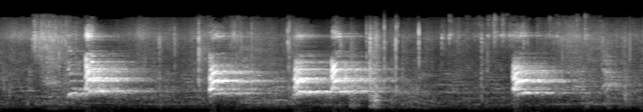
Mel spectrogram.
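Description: A dog barking about five times while running an agility course, each bark sharp and trailing off in the hall.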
